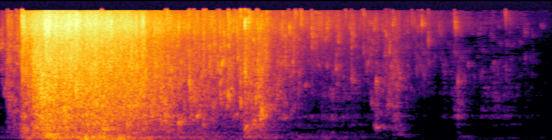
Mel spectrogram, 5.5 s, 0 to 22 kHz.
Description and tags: Water splash, emptying a bucket 7
I was emptying a bucket in a bathroom. Take 7.
splash, bath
